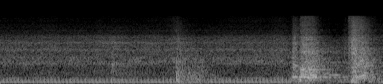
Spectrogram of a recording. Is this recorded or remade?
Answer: remade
